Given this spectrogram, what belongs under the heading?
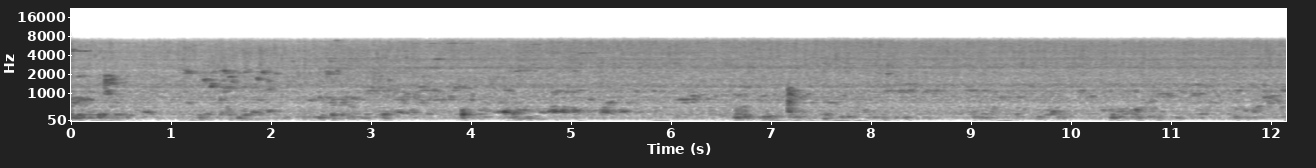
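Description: Tap water runs steadily at a lash-tint station while hands are scrubbed beneath it, a continuous close splashing hiss with small irregular bumps as the hands move through the stream.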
